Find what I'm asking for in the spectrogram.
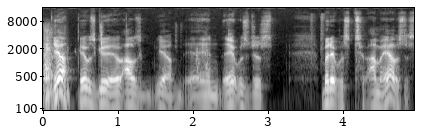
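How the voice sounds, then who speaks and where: Talking with a Southern US accent, a man keeps a moderate pace and a fairly low pitch with ordinary pitch variation. His loudness swings widely. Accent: Southern US (Georgia). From US South, Atlanta area, Georgia. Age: 60s. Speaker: scale model builder, livestream host. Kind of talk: casual chat.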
